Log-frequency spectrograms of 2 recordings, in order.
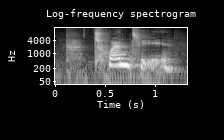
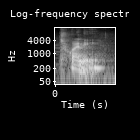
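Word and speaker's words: twenty: uh uh look look 20 notice the T the second T is deleted here n with t after it typically is dropped 20 20 20 give you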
